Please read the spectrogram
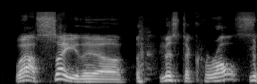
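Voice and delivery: put-on old Southern gentleman accent. Asking the other speaker to be like old South, he demonstrates an old South voice. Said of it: "I need you to be like old South".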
